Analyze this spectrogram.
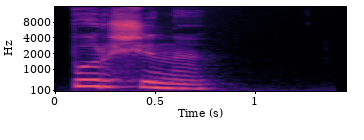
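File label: "пырсьыны", Komi, female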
